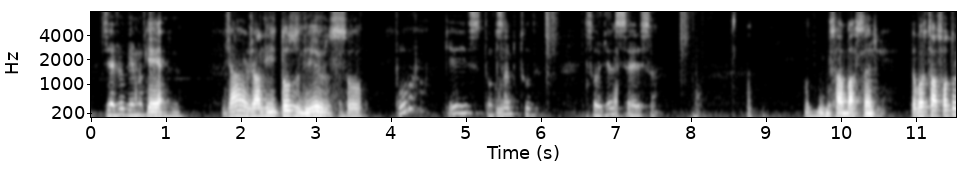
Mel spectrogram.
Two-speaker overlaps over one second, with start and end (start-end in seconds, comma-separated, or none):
none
